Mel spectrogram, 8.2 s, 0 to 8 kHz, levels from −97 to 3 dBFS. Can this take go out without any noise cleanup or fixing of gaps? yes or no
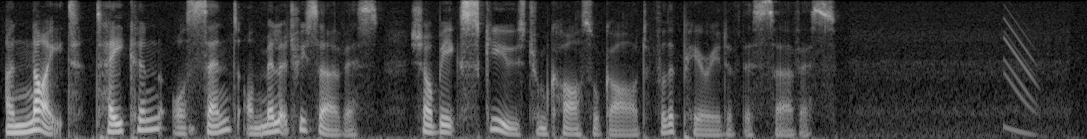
no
